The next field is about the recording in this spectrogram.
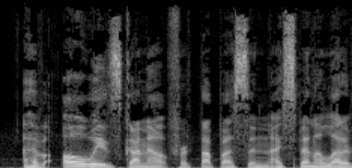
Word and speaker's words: tapas: But whenever I tell my friends, oh yeah, you know, if I don't pronounce it correctly, like in the Spanish way, people are like, you went to a topless bar? You know, you went to a topless. I was like, no, tapas, not topless.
